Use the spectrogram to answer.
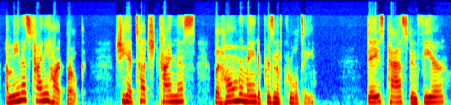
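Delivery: usual speaking voice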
